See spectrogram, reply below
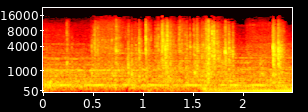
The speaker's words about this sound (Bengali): অভিজিতের কি মনে হতেই মৈনাকের ছবিটা নিয়ে জেরক্স মেশিনের সামনে গিয়ে প্লেটেন্ট গ্লাসের ওপর রাখল স্ক্যান করে কন্ট্রোল প্যানেলে গিয়ে প্রিন্ট সুইচটা টিপে দিল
